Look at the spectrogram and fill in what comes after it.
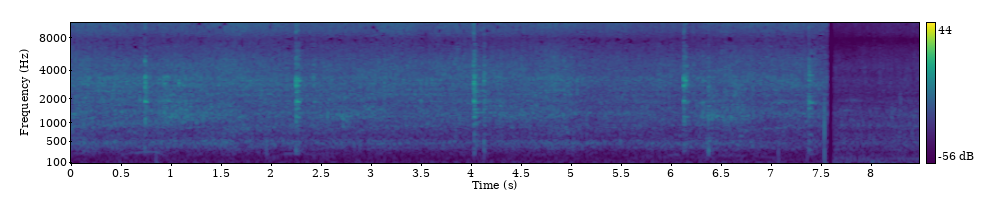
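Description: Marinated chicken frying in hot ghee in a pot, sizzling steadily, while a spoon knocks against the pot about five times as it is stirred. The sizzle cuts off suddenly near the end.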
